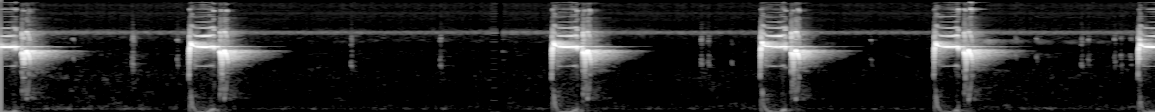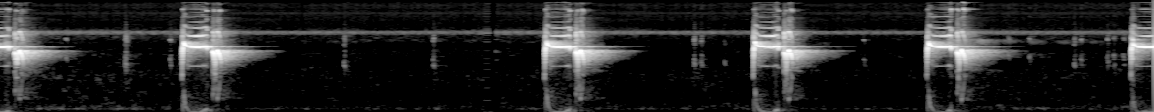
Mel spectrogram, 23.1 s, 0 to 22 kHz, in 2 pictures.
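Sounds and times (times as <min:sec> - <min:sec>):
bird chirping call: 0:00.0 - 0:02.8, 0:05.5 - 0:06.4, 0:07.0 - 0:08.5, 0:09.3 - 0:14.3, 0:17.0 - 0:20.0, 0:20.8 - 0:23.0.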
